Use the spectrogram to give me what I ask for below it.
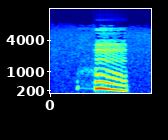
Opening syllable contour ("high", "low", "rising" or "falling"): falling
